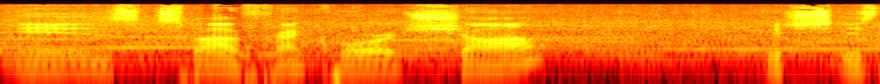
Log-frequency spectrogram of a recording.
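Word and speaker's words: Francorchamps: famous Spa circuit his full name is Spa Frank core Shaw which is not pronounced Frank or Champs there's a before in the US if you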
